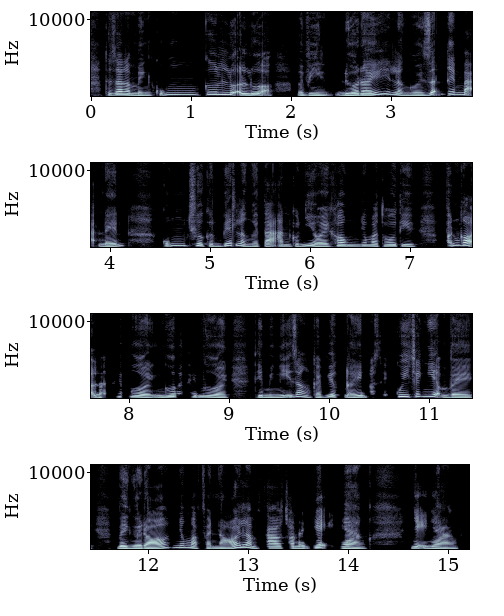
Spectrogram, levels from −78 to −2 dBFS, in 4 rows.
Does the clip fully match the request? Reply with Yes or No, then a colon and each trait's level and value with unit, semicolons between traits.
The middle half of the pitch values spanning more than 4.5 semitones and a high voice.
Yes: average, 5.3 semitones; high, 195 Hz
